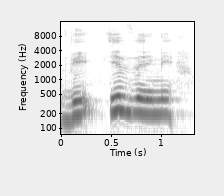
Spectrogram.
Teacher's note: ذرا سی زبان دانت کے نیچے نکال کے لائیں گے، یہ ذال ہو جائے گا، بِإِذْنِ، اگر زبان اندر رہ گئی، مسوڑے سے ٹچ ہو رہی، بِإِذْنِ، تو وہ زال پڑھا جائے گا اور وہ ہمارا پڑھنا پھر مناسب نہیں۔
